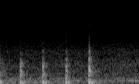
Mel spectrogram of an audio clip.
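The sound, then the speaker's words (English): Four firm knocks on the wooden front door of a brownstone house in Harlem, evenly spaced in a quick rhythm, fairly loud, with quiet room tone and no voices. “Sprung up them brownstone steps two at a time and knocked.”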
